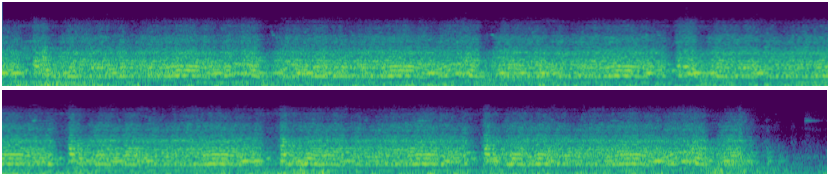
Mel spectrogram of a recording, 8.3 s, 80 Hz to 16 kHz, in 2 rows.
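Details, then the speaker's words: 1940 Mercury Eight flathead V8, stored since the 1970s, fuel poured in for a first start attempt: slow, labored cranking with uneven pulses about once a second, trying to catch but never firing; timing adjustment next. "Ooh, it sounds like it wants to do something."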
